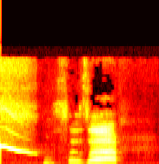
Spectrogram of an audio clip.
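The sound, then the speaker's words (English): A short whistled note glides downward, like the tail end of the whistled theme tune of The Andy Griffith Show, then a voice follows with a few brief vocal sounds over a low background hum. “Gotta get that whistling in.”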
